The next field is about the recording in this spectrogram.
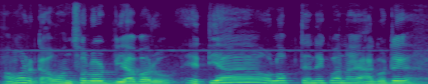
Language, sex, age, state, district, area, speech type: Assamese, male, 60+, Assam, Nalbari, rural, spontaneous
